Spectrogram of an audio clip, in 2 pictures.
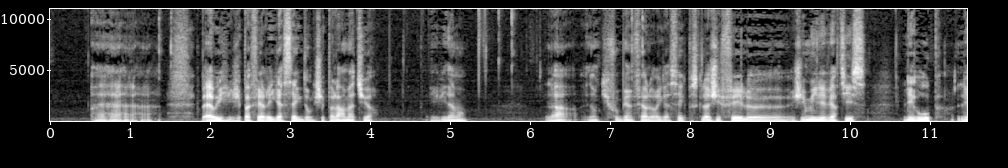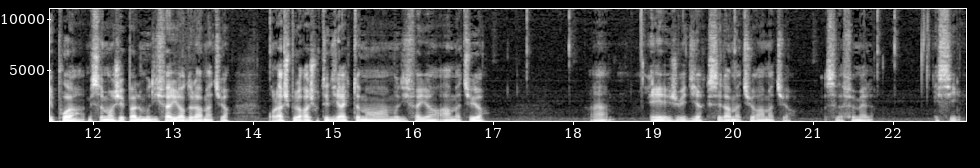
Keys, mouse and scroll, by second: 2.3 middle click, 5.8 right click, 7.5 click, 14.4 click, 20.2 click.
